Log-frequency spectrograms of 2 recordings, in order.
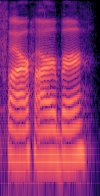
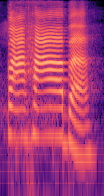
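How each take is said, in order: First: It is said in an out-of-state accent. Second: It is said in the local regional accent. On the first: The speaker is not from the area. "I'll pronounce it Far Harbor. I'm from out of state" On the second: This is how locals say it. "It's pronounced Fahaba"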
